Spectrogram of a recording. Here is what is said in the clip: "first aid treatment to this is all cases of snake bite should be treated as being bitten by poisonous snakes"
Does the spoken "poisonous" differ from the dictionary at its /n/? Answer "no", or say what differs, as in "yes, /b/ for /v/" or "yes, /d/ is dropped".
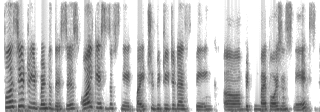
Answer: yes, /n/ is dropped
